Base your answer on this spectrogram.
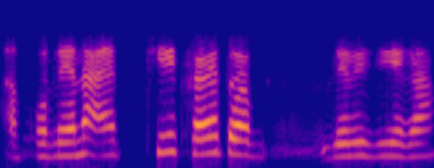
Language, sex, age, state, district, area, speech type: Hindi, female, 45-60, Uttar Pradesh, Mau, rural, conversation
